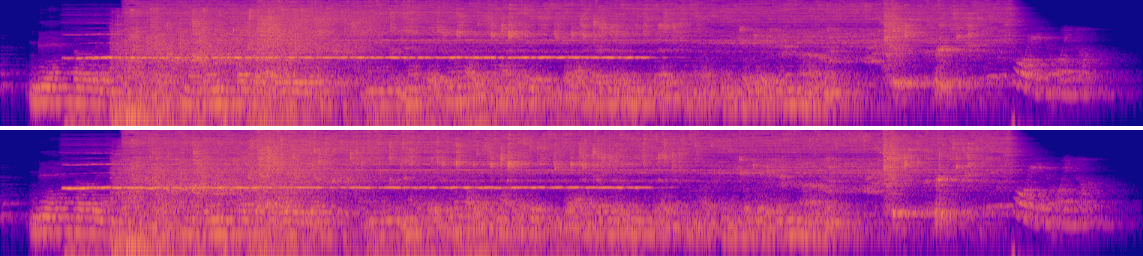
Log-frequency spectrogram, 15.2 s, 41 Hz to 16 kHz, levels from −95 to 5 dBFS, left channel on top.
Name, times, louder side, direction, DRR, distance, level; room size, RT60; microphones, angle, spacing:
voice 1, 0.4-4.3 4.8-11.1, left 1 dB, 45° left, -2 dB, 0.4 m, -37 dB
sound 1, 0.8-8.5, equal, 40° right, 0.4 m, -32 dB
sound 2, 1.4-5.1, left 1 dB, 80° left, 0.7 m, -31 dB
sound 3, 1.6-13.5, right 2 dB, 80° right, 0.6 m, -30 dB
voice 2, 13.1-14.5, equal, 15° left, -8 dB, 0.8 m, -42 dB
2.5 x 2.4 x 2.7 m, 1.4 s
head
